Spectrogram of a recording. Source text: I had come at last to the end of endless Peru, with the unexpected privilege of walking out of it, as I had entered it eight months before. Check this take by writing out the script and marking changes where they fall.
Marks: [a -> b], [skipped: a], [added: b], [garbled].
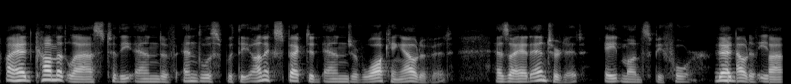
I had come at last to the end of endless [skipped: Peru,] with the unexpected [privilege -> end] of walking out of it, as I had entered it eight months before. [garbled]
